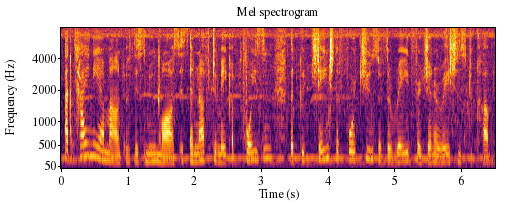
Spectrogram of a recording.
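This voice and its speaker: Grave old bear grandmother, deep-toned. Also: animated, loud music behind the voice. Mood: urgent. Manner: solemn, measured, oracular. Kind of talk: audio drama acting.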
